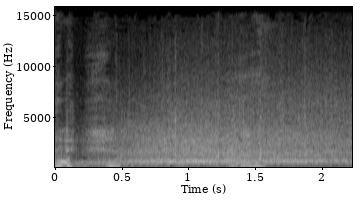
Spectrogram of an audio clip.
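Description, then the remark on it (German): An audience at a tournament applauds for Martina Hingis, a dense continuous patter of many clapping hands that holds its level for a couple of seconds, with a faint voice briefly audible underneath. “klatscht es dann doch auch wieder für Martina Hingis.”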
